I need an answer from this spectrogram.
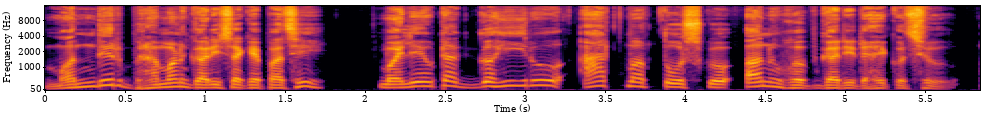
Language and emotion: Nepali, happy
